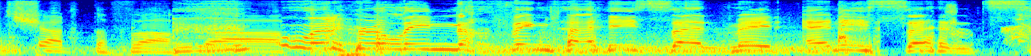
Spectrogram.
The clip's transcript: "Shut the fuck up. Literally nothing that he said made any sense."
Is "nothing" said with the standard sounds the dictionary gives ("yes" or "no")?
yes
